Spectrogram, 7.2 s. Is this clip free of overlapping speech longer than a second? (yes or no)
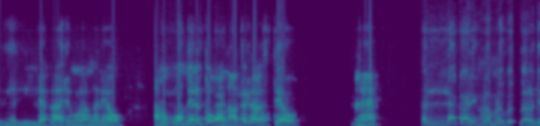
no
